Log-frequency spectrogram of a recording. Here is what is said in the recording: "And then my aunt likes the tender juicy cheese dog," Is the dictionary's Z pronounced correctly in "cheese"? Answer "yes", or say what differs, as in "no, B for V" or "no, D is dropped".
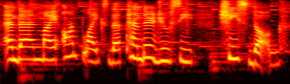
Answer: no, S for Z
